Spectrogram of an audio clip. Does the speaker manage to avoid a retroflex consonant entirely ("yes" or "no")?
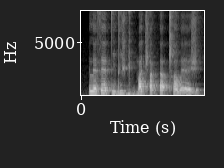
no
